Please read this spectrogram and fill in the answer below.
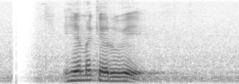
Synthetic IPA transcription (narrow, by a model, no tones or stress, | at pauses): eɦeməkæɾuʋeː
